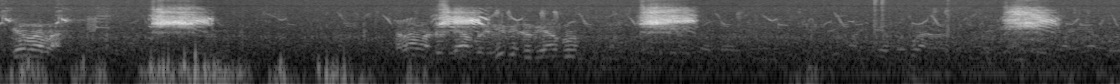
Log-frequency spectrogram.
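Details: Baby leopard in the Serengeti giving brief, high-pitched crying wails at irregular intervals of one to three seconds, mixed with lower murmuring sounds and soft background noise.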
